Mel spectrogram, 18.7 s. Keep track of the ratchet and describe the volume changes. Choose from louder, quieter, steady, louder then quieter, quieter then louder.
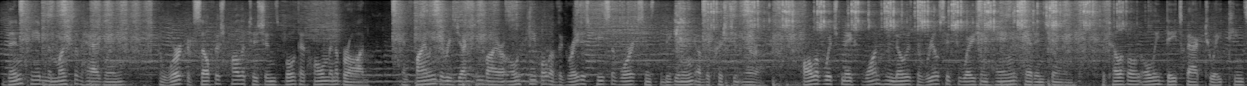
louder.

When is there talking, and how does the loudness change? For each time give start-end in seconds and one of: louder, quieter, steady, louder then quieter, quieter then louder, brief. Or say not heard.
0.0-18.6 steady.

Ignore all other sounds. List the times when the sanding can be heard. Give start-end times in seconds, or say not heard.
0.2-2.3, 5.8-7.5, 10.5-12.1, 14.7-16.7.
